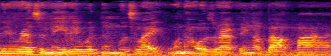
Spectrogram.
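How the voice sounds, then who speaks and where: There is audible room echo and noticeable background noise. A man talks at a moderate pace with a medium pitch. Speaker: aspiring rapper and singer. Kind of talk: casual interview chat. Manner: halting, many fillers.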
